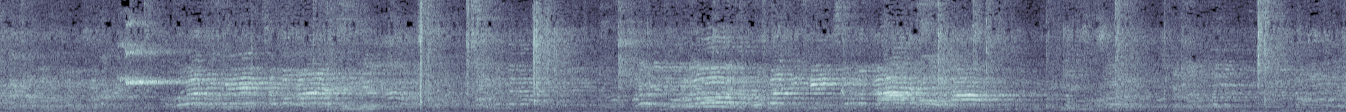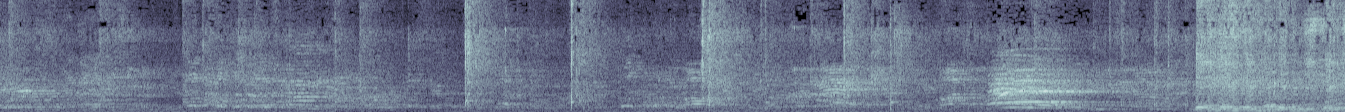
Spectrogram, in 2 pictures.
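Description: Players' shoes squeak on a hard court floor.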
